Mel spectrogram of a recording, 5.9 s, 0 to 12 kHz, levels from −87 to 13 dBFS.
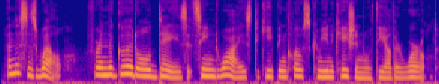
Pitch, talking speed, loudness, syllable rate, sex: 230 Hz, 225 wpm, -16 LUFS, 5.2 syllables/s, female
